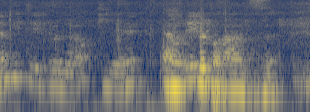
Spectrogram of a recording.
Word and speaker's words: Le Bras: d'onheur qui est har Le Braz je prononce à la Bretonne je viens d'apprendre ça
